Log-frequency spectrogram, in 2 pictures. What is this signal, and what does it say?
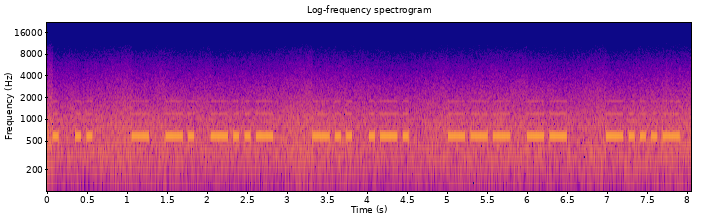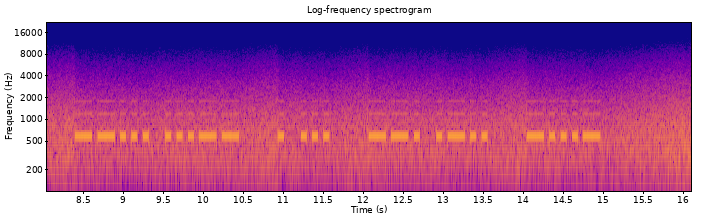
Morse code, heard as a keyed tone, machine-sent, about 17 wpm, 600 Hz, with radio static and a narrow filter. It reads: … TNX DR OM <BT> 73 ES GL <BT>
